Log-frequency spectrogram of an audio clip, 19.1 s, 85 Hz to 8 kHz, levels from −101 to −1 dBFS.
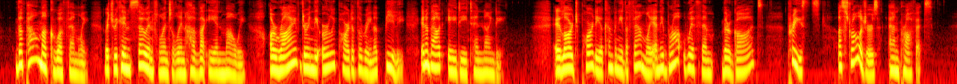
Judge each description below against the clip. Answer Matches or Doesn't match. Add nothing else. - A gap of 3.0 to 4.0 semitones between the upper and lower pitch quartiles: Doesn't match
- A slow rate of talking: Matches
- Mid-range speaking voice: Matches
